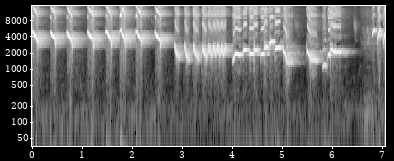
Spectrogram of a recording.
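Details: White-rumped shama song meant as a master for training other shamas: a run of repeated high downslurred whistles about three per second, shifting into rapid rolling trills and sharp slurred whistles, loud and clean.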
